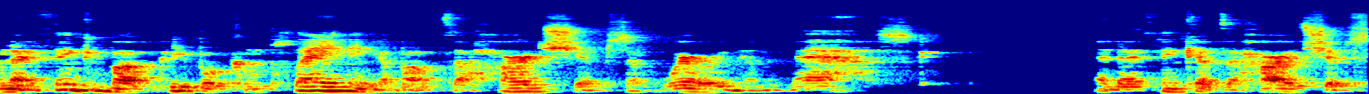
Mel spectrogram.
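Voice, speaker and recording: A man with a Canadian Prairie accent, fairly slow pace and very wide pitch swings. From rural Alberta, Canada. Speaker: retired teacher and politician. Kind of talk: oral history interview. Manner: halting, many fillers.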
